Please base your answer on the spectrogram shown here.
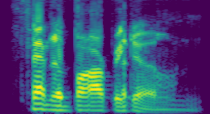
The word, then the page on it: phenobarbitone: American English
